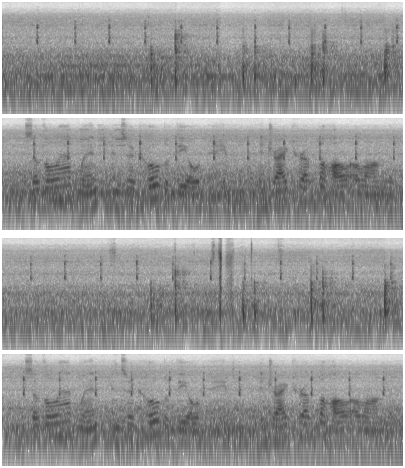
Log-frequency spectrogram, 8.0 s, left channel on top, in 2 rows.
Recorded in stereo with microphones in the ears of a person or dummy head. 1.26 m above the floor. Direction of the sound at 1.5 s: 5° right (ahead or behind).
